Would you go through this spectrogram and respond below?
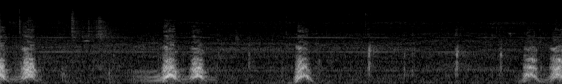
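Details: Puppies at play with their mother dog in an outdoor toy battle: short, sharp barks in scattered bursts, some coming in quick pairs, separated by quiet pauses.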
